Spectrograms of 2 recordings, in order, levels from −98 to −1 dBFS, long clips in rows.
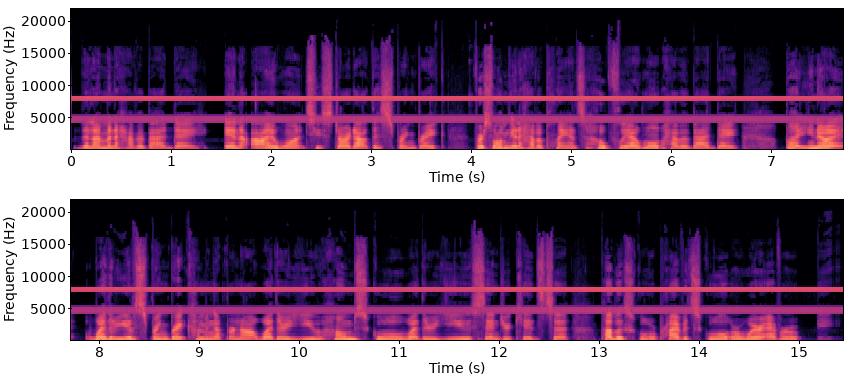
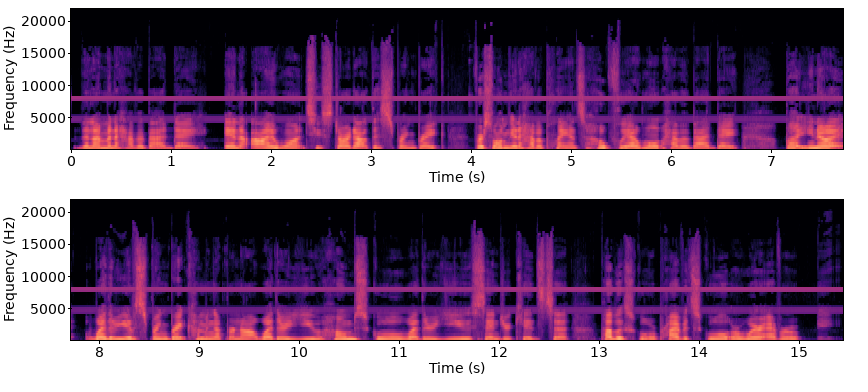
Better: second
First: high-pitched whine; loud; throughout; 8 kHz, 8 dB below the speech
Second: high-pitched whine; faint; throughout; 8 kHz, 25 dB below the speech

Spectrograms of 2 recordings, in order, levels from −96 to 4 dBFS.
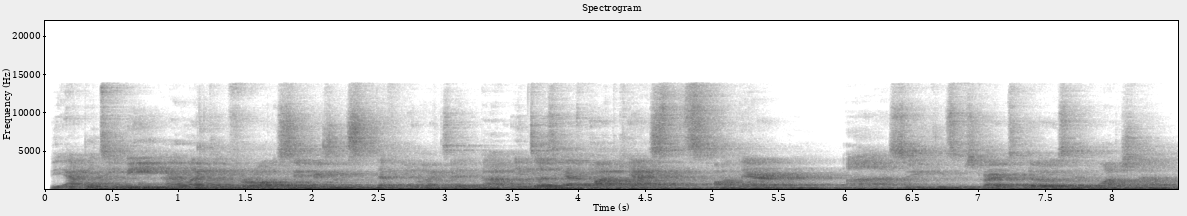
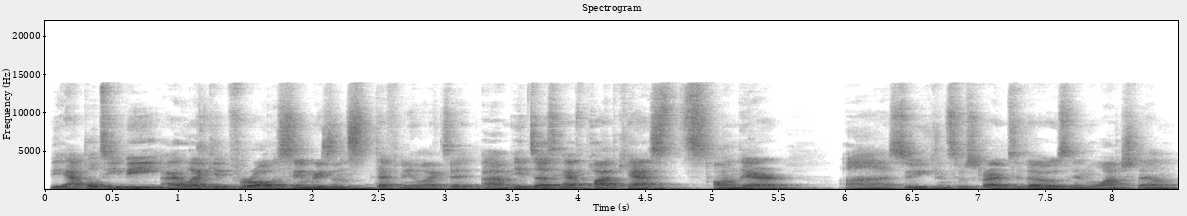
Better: second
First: room echo; strong; dies away in 3 s // off-mic speech; far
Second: room echo; slight; dies away in 0.5 s // off-mic speech; far

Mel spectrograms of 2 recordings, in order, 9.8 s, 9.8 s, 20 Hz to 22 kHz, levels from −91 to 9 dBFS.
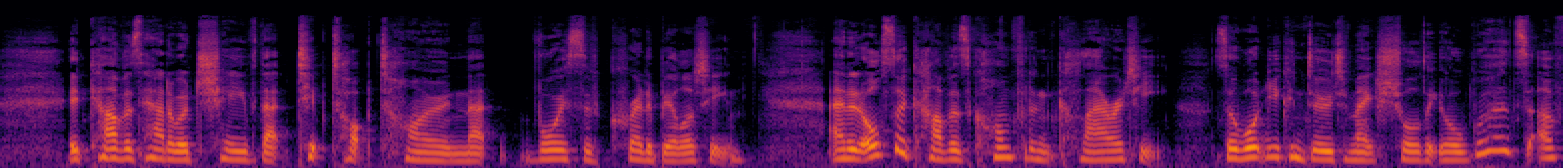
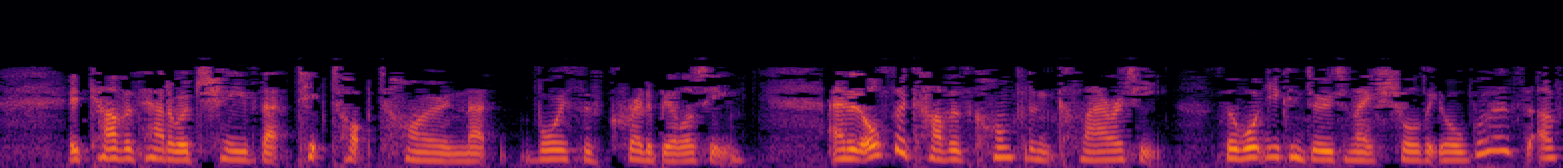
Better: first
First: none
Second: garbled, watery; badly

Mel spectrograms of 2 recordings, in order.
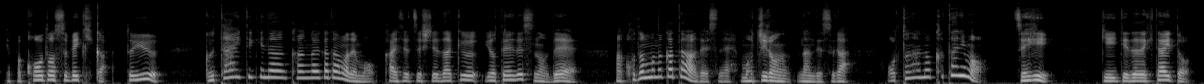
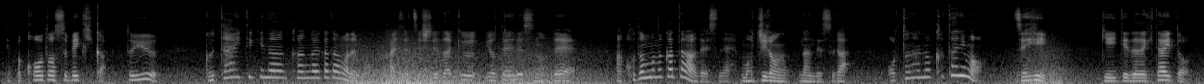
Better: first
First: none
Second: wind noise on the microphone; heavy; 9 dB below the speech

